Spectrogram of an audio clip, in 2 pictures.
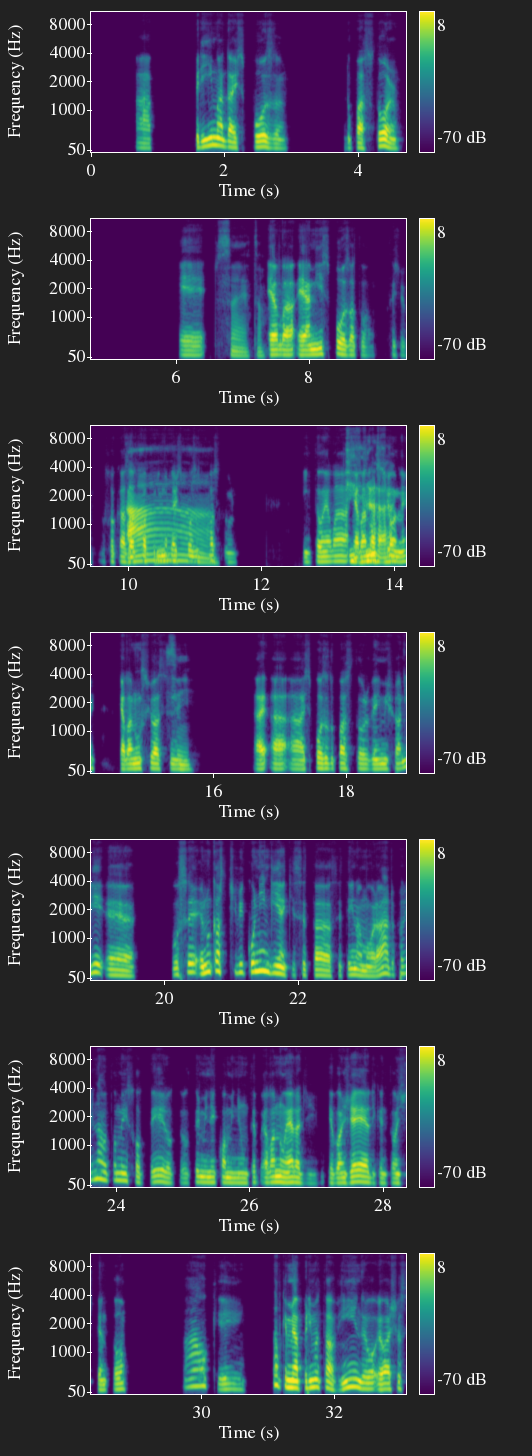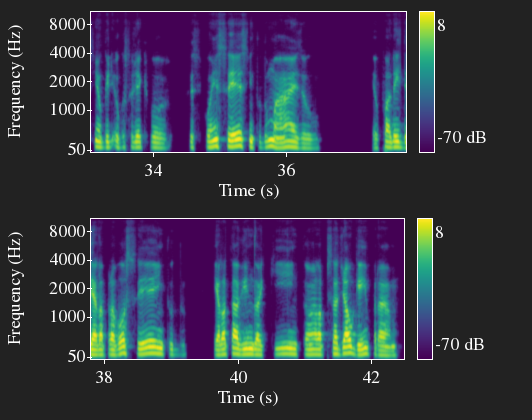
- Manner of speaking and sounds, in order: drawn out: "Ah"; laughing while speaking: "Que irado"
- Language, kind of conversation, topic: Portuguese, podcast, Como posso transmitir valores sem transformá-los em obrigação ou culpa?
